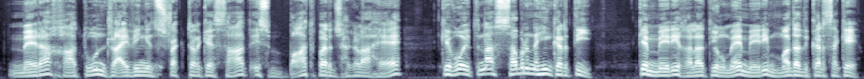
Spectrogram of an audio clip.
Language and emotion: Urdu, angry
